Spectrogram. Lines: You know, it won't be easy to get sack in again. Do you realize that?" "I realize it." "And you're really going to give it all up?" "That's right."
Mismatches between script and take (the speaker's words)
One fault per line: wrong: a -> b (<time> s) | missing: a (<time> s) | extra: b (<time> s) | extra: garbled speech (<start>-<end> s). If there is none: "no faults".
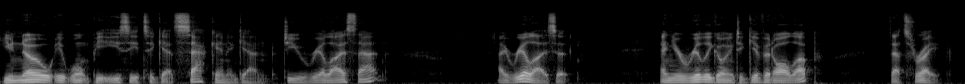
no faults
